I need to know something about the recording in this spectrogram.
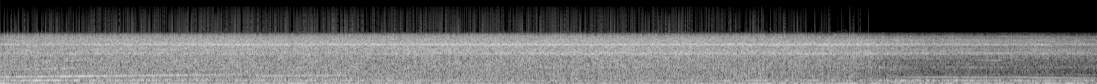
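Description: Yamaha YZF-R6 inline-four engine running hard at high revs, heard from an onboard camera under heavy wind noise. The engine note climbs over the first few seconds, and the whole sound eases a little near the end.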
